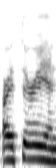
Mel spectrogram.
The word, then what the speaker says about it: Arthurian: um anyway yes um Arthurian as in King Arthur and the Knights of the Round Table um which which you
